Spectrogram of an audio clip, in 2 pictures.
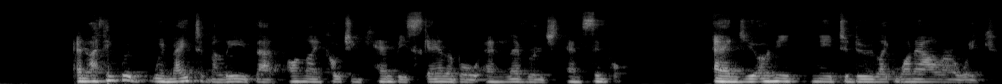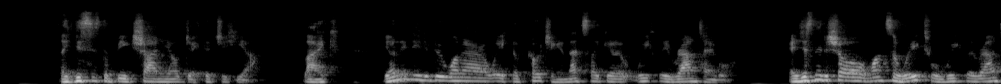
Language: English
